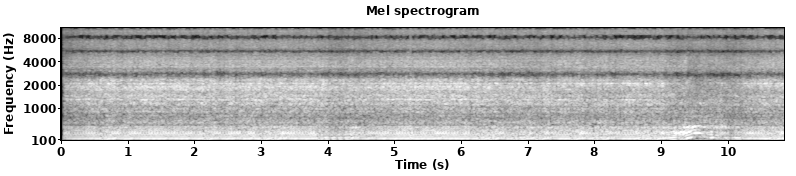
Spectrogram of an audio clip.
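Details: 2007 Yamaha FZ1 four-cylinder motorcycle running: uneven sputtering note, missing now and then; engine misfire owner is trying to cure.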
